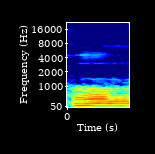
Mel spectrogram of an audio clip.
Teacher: Jadi mim yang pertama dimasukkan ke mim yang kedua dengan mendengung. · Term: idgham mimi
